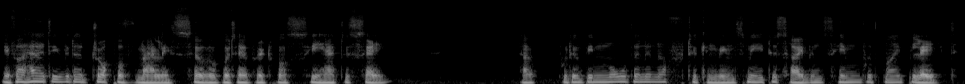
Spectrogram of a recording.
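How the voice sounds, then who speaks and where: A brooding, jealous dark knight, lonely and possessive, comes to life through a man's low, husky voice in a fantasy romance roleplay. His formal lines come out hesitant and earnest at a moderate pace.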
